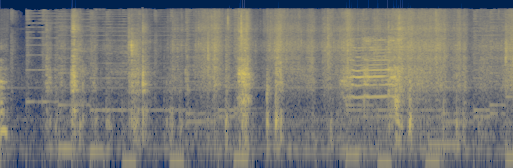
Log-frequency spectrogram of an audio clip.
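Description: Bubble wrap and plastic packing crinkling and crackling as hands rummage through a cardboard box, over faint background music. About four and a half seconds in there is a brief high-pitched vocal sound.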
